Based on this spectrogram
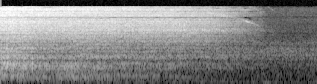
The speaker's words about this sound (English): So let's take a deep breath in.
